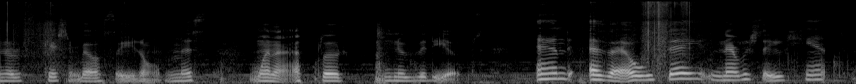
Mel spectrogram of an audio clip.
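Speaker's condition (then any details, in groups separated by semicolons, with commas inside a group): Cerebral palsy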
